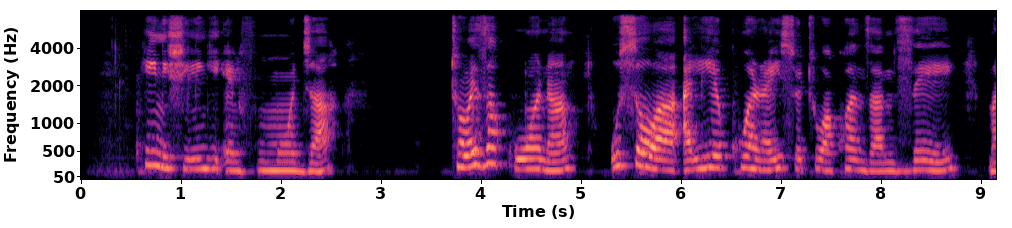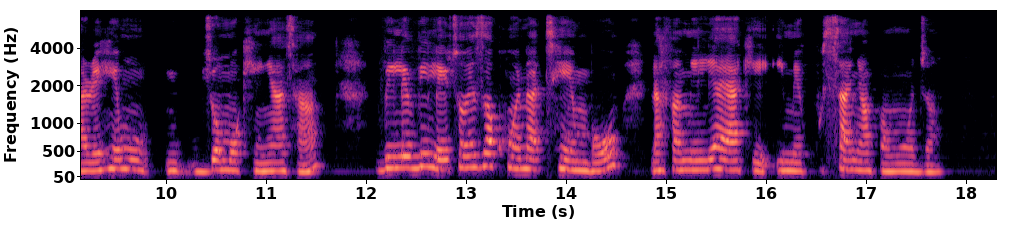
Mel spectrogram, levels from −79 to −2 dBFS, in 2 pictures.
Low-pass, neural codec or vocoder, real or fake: 7.2 kHz; none; real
